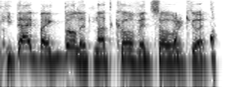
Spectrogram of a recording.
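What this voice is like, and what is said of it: Weak put-on Russian accent. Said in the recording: “my very lame attempt at a Russian accent”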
